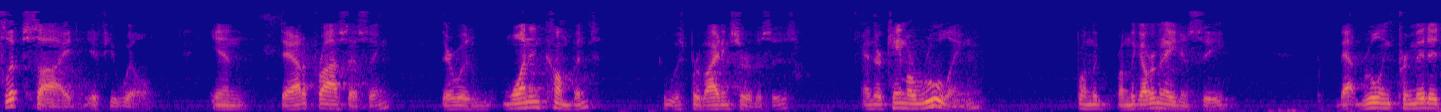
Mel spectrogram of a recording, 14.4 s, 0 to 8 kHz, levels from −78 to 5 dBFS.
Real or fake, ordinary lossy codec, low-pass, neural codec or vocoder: real; MP3, 24 kbps; 7.2 kHz; none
